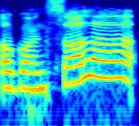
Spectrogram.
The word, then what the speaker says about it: Ogunsola: But today, I'm really pleased to have Deji Ogunsola. I hope I've pronounced your surname right.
